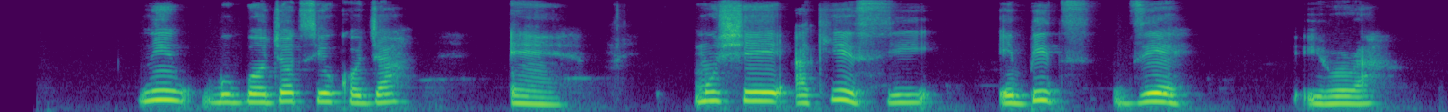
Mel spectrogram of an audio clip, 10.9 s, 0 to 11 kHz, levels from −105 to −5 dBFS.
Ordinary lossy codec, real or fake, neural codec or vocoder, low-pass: none; real; none; none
